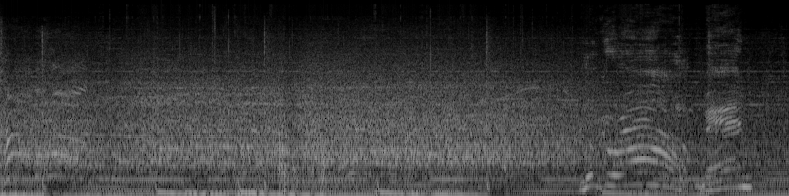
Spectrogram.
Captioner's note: applause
